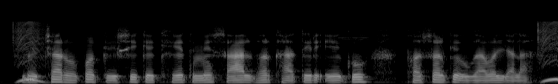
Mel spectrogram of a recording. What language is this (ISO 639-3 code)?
bho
